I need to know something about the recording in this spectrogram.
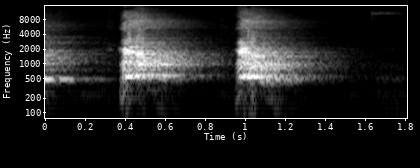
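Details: Pit Bull female being trained to fetch a small wine bottle from the fridge: two loud, sharp barks about half a second apart, each fading quickly, in an indoor room.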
